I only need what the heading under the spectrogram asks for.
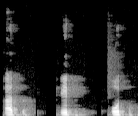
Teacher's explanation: تا کے اندر صفت حمز ہے، اور اسی وجہ سے اس کو ادا کرتے وقت ہماری جو سانس ہے یہ جاری رہتی ہے۔ ات ات ات۔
